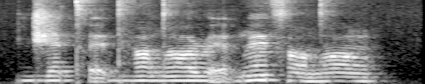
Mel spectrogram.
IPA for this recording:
d͡ʒ ɛ˨ tʼ ɛ̰˨ dʱ ɛ̃˨ dˤ õ˨ ɹ ɛ̰˨ b ɛ̃˦ s ɔ̃˨ dˤ õ˨

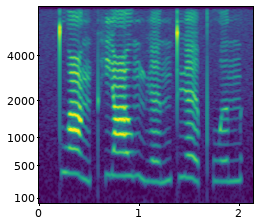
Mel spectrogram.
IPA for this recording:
t̪ w ɑ˥˩ ŋ pʰ j ɑ˥ ʊ̯ m ɥ ɛ˧˥ n t̪ ɥ ɛ˥˩ pʰ w ə˥ n

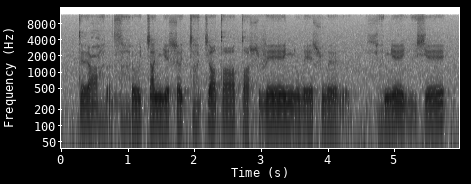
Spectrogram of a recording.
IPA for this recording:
t ɘː ʕ a̤ r z a̤ ɾ ʊ c a ɲ e ɬ ə c a̤ c ɯ tˤ eː tˤ ʊ ɬ v eː ɲ ʊ w eː ɬ w ɘ r | ç ə̤ ɲ eː ʎ ə̤ ɕ eː

